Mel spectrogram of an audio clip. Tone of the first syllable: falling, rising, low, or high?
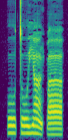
high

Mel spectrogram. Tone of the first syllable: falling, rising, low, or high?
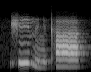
high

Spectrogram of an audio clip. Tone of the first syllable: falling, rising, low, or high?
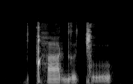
low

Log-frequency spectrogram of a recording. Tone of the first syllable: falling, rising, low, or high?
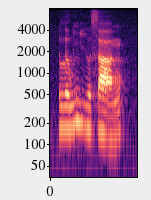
rising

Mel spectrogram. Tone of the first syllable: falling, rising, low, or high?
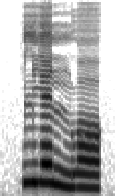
falling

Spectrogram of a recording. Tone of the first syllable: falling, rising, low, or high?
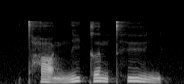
low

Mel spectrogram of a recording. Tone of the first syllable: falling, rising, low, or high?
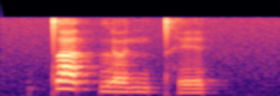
high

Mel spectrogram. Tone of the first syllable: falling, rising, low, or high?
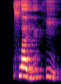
falling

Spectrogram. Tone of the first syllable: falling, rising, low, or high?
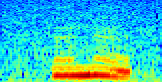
high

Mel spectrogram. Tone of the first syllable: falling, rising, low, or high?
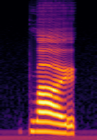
falling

